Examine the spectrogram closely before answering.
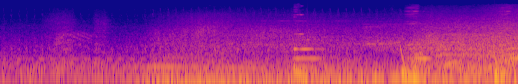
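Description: Racing car engines idle with a low rumble.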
